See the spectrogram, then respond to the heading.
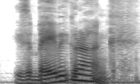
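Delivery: put-on voice, low, deep, soft and hushed. Asked to do it in a Trump voice; Donald Trump impression. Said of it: "Can you do it in a Trump voice for me".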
